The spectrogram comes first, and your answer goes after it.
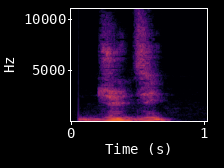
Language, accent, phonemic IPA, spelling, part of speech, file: French, Canada, /dy.di/, dudit, contraction, LL-Q150 (fra)-dudit.wav
- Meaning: contraction of de + ledit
